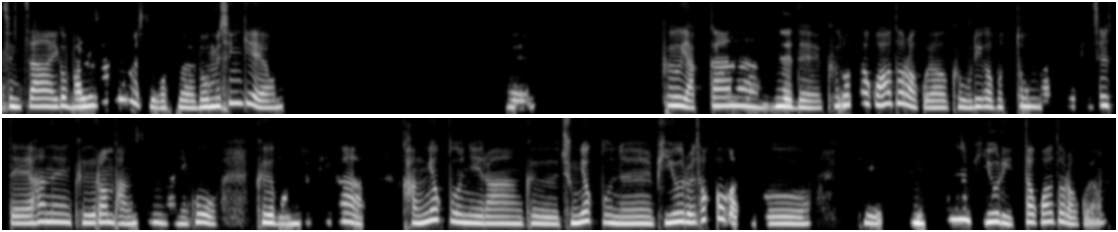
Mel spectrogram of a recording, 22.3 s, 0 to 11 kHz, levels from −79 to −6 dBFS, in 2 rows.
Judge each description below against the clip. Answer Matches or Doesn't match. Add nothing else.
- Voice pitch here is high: Matches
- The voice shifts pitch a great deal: Doesn't match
